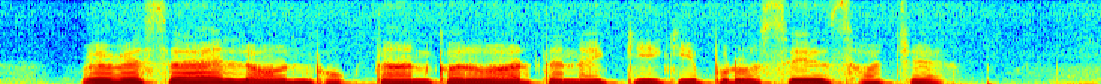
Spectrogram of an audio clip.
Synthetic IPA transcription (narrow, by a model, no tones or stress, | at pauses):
ʋjəʋəsaːjlɔːnbʱʊɡt̪aːnkəɾʋaːɾt̪ɐnekːikipɾoːsesɦot͡ʃɛː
